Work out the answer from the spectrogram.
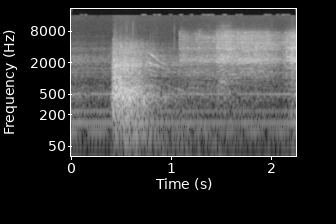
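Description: One sharp rifle shot comes from a BSA .303. An abrupt loud crack bursts out and decays over about a second, and a fainter rumbling tail lingers afterward.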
